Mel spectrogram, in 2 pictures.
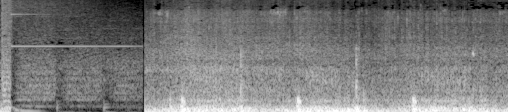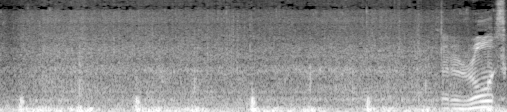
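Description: Intro music fades out over the first second and a half, then an abrupt cut to the inside of a car moving slowly in rain: a steady low rumble from the car with rain on the body and windscreen, broken by soft irregular knocks. A man's voice starts near the end.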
